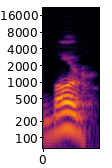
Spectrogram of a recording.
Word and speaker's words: baud: चलना देखुना 16 नंबरटा the term bowed BAUD बोर्ड बोर्ड ना pronunciation अपन manage करिए बोर्ड इज ए मेजर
